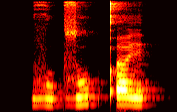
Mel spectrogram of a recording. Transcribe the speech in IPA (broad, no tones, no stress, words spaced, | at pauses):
vupzupqʼe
